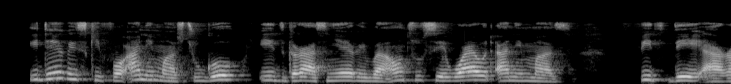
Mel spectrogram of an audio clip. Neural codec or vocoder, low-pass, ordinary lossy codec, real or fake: none; 7.2 kHz; none; real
